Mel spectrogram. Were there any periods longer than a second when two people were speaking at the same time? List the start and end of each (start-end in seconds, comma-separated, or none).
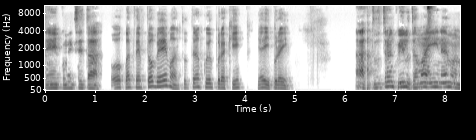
none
